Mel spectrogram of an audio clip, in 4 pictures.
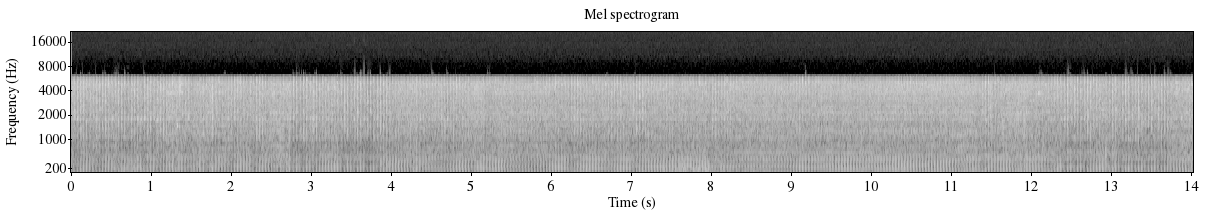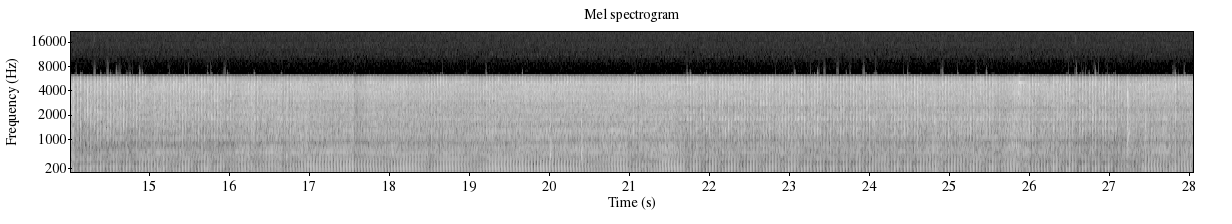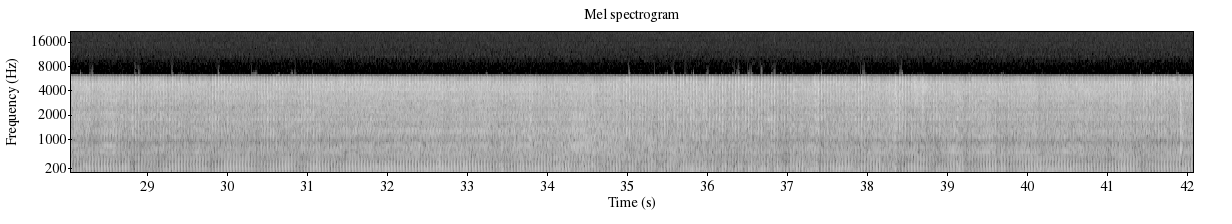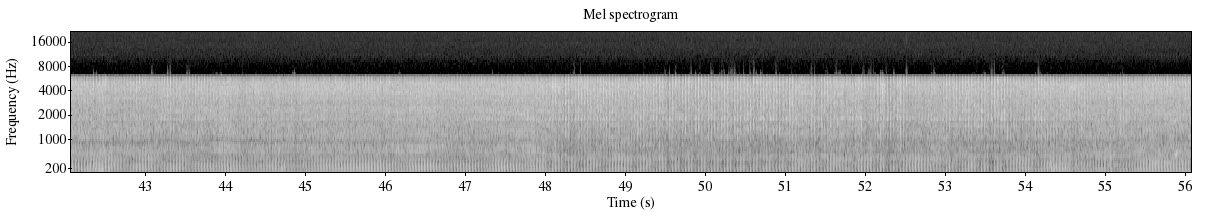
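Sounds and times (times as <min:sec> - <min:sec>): engine running steadily: 0:00.0 - 0:56.0.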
